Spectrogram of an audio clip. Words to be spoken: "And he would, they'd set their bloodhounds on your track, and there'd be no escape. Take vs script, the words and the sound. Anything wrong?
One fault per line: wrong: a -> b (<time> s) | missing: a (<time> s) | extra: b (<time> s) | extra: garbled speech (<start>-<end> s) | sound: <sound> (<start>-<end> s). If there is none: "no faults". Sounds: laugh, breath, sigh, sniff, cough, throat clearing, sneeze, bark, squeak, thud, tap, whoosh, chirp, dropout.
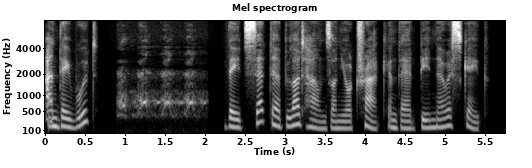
wrong: he -> they (0.2 s)
sound: bark (0.9-2.1 s)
